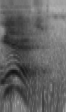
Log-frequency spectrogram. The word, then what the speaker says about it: heir: Now H E I R the pronunciation is not here but here air here.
